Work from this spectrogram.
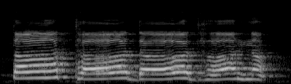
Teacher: जीभ दांत को स्पर्श कर रही है, तो इसका उच्चारण स्थान हो गया दंत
